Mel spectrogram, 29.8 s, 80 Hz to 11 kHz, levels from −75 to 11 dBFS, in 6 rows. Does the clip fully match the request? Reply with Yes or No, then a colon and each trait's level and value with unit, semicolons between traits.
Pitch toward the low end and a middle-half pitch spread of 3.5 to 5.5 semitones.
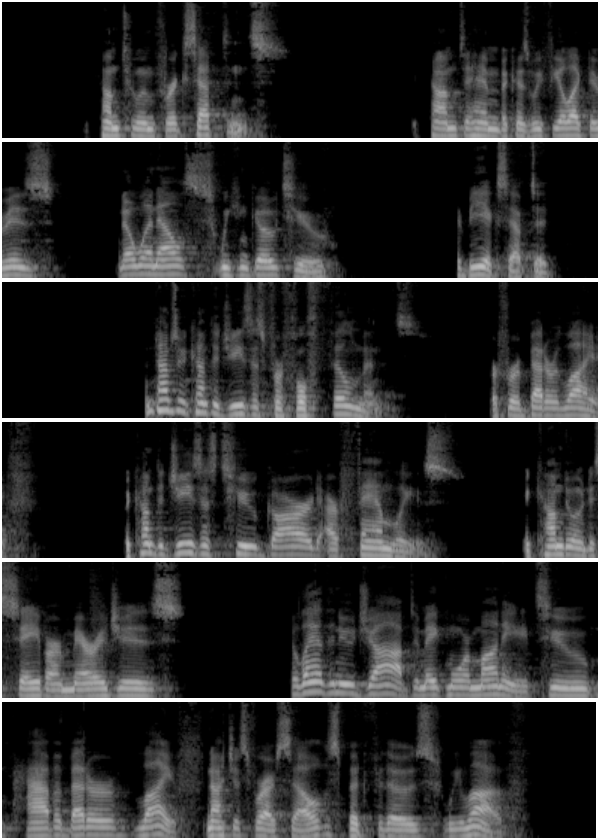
No: low, 130 Hz; average, 3.0 semitones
